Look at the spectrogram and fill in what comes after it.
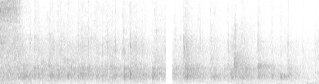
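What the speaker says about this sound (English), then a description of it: "I think she deserves an applause." Faint, distant applause from an audience follows a speaker at a panel on female CEOs and chairs, as steady clapping with a brief dropout midway.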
